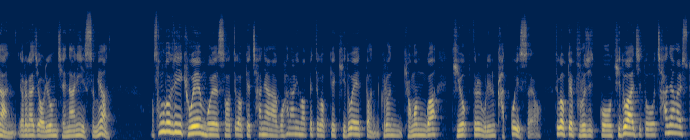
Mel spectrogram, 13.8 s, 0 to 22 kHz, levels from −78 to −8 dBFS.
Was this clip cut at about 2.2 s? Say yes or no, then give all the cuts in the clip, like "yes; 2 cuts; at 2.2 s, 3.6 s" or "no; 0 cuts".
no; 1 cut; at 11.1 s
